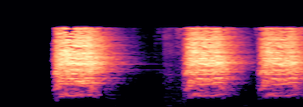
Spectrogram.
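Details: Three loud, broad, hoarse squawks from a hyacinth macaw, the first longest and fading out, then two shorter raspy calls in close succession after a pause.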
